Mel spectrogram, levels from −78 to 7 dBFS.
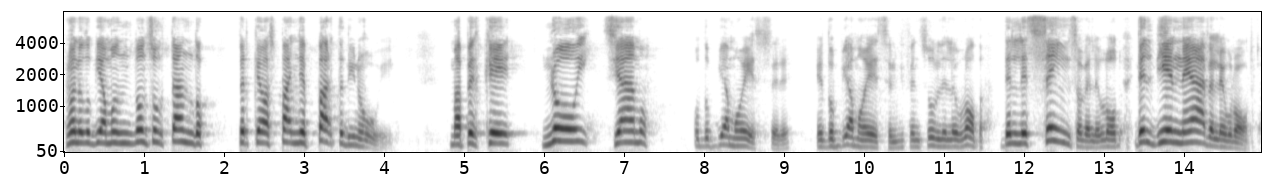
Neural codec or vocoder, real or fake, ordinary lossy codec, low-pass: codec, 24 kHz, 0.9 kbps, WavTokenizer, small release; fake; none; 7.2 kHz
